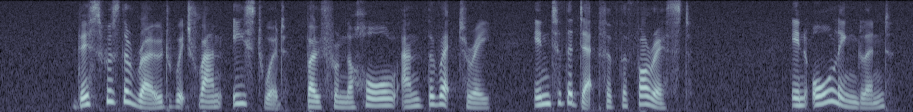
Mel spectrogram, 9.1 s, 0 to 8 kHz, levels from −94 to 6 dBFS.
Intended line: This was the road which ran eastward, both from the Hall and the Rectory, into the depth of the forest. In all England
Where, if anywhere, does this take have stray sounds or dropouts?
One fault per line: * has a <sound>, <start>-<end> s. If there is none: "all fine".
all fine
